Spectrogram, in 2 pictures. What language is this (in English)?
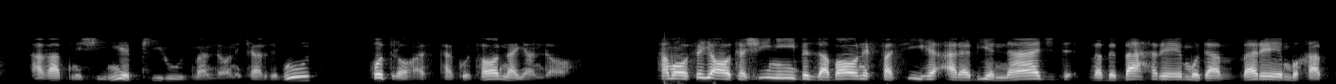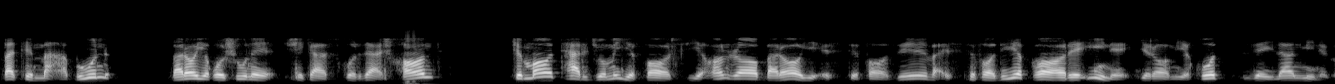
Persian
